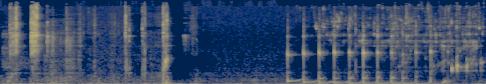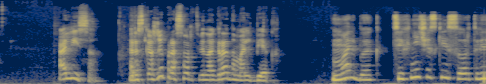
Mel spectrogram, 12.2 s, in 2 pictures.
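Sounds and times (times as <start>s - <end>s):
wine pouring into a glass: 3.6s - 6.3s
speech: 6.9s - 9.6s, 10.2s - 12.1s.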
